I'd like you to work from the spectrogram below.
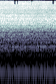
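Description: Vinegar poured into a hot pan while cooking a dish with soy sauce, producing a loud, steady hiss of steam and sizzling that holds evenly throughout, with no talking.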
